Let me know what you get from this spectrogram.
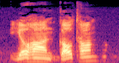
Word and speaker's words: Johan Galtung: I'm going to read it to you, because it spells out what you're talking about here, by Johan Galtung, I think.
